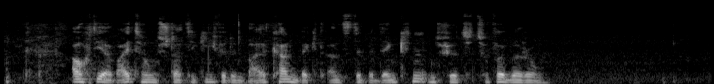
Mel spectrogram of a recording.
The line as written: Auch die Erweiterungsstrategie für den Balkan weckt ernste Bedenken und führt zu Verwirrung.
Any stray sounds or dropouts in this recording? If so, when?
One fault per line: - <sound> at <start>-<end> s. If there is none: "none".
none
